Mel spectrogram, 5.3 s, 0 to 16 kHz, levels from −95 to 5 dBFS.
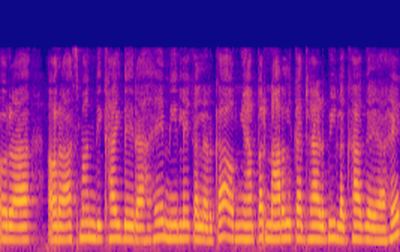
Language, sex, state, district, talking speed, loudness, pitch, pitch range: Hindi, female, Haryana, Rohtak, 225 wpm, -14 LUFS, 200 Hz, 190-210 Hz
